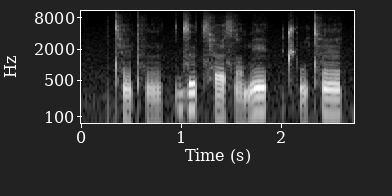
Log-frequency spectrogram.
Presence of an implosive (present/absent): absent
